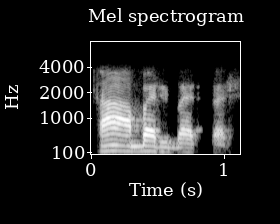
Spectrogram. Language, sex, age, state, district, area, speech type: Kannada, male, 60+, Karnataka, Bidar, urban, conversation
